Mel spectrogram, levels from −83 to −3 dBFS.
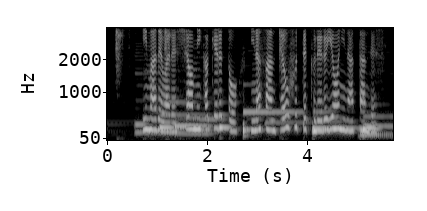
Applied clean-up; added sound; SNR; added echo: classical method log-MMSE.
